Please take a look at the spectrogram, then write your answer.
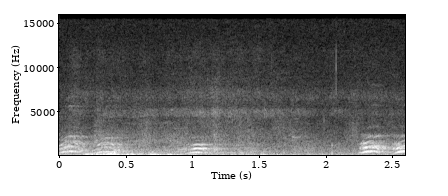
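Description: A dog on a cattle farm gives a few sharp, tonal barks and yelps in short bursts near the start, middle and end, fairly close and distinct, with faint background noise in between.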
